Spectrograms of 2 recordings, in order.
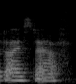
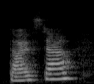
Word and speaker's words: distaff: dress the dice the i keep calling it a die staff sorry i think i probably call it dystop because it's a little bit like how you would pronounce dioxide dive staff but then you know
